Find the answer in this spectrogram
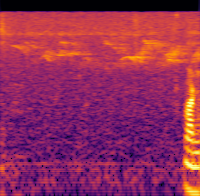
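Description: Steady low background noise with faint, high chirping over it; a man's voice begins near the end.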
